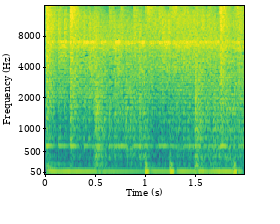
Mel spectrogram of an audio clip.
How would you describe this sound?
China Dream Convoloop q-00
This rhythmic drone loop is one of the " Convoloops pack 03 - China Dream dronescapes 120 bpm"
samplepack. These loops all belong together and are variations and
alterations of each other. They all are 1 bar 4/4 long and have 120 bpm
as tempo. They can be used as background loops for ambient music. Each
loop has the same name with a letter an a number in the end. I took the
This file was then imported as impulse file within the freeware SIR convolution reverb and applied it to the original loop, all wet. So I convoluted a drumloop with itself! After that, two more reverb units were applied: another SIR (this time with an impulse file from one of the fabulous Spirit Canyon Audio CD's) and the excellent Classic Reverb from my TC Powercore Firewire (preset: Deep Space). Each of these reverbs
was set all wet. When I did that, I got an 8 bar loop. This loop was
then sliced up into 8 peaces of each 1 bar. So I got 8 short one bar
loops: I numbered them with numbers 00 till 07.
120-bpm, ambient, rhythmic-drone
